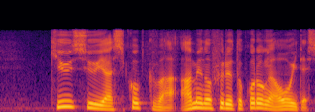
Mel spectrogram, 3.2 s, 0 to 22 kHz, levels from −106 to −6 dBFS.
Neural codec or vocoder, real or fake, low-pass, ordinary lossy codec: none; real; 7.2 kHz; none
